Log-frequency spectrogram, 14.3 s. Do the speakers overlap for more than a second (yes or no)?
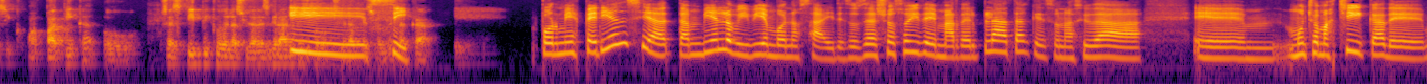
yes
